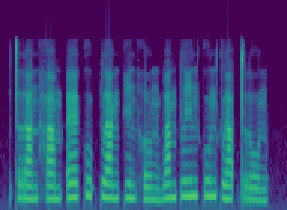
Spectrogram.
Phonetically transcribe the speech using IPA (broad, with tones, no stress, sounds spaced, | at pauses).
t r a˩˦ n h a˨˩ m ʔ ɛː˧ k u˦˥ ʔ p l a˧ ŋ k i˨˩ n h ɤː˨˩ ŋ b a˥˩ m p l i˥˩ n k u˥˩ n k l a˦˥ p̚ t r o˧ n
